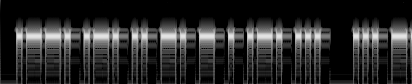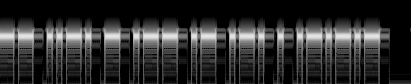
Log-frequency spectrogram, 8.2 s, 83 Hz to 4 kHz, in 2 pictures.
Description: Morse code, heard as a keyed tone, about 25 wpm, 750 Hz. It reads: PRINTERS SOFTWARE.
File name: Archive / 25 WPM / 25WPM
